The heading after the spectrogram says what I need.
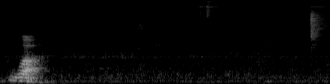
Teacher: व दंतोष्ठ इसका उच्चारण स्थान है, ये वर्ण है वकार दंतोष्ठ।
